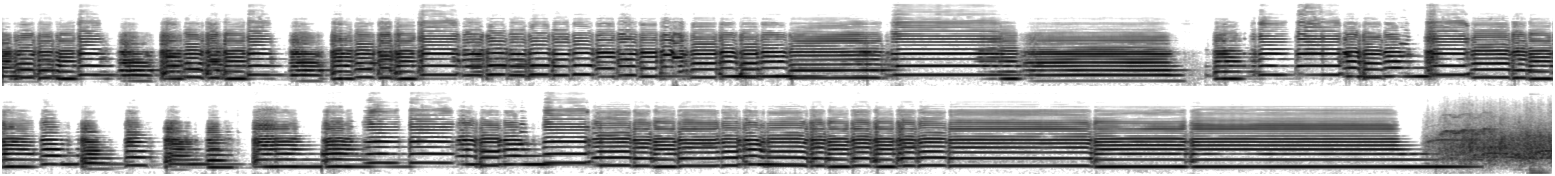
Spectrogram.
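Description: A child playing a gavotte on the viola: lively phrases of quick separate bowed notes with a few longer held ones, closing on a long sustained low note near the end.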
